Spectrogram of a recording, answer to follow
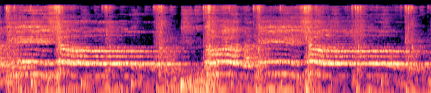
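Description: A group of young voices singing a Mao Naga pop song together in long held phrases, accompanied by acoustic guitar and hand clapping.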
